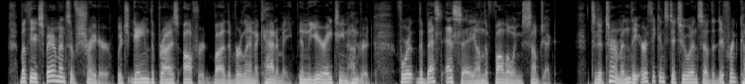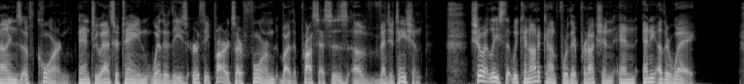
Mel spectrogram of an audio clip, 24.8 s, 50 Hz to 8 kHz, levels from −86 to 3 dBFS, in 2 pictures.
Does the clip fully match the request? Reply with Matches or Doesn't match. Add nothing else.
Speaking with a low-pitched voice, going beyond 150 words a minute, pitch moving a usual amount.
Matches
